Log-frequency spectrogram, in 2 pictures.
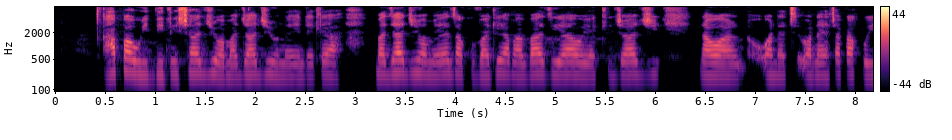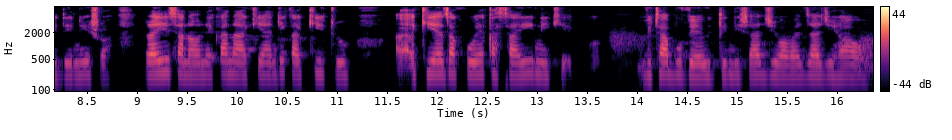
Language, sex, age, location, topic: Swahili, female, 18-24, Nakuru, government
